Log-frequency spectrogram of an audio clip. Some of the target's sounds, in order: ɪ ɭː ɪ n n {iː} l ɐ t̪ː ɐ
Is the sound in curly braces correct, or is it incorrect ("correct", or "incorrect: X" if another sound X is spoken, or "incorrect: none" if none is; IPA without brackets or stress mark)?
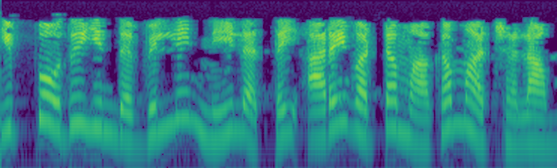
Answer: correct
